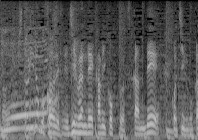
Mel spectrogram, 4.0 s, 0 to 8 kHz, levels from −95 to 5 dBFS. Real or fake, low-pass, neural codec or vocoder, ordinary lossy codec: real; none; none; none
